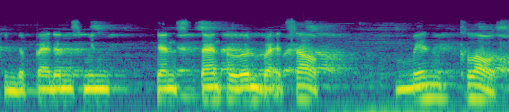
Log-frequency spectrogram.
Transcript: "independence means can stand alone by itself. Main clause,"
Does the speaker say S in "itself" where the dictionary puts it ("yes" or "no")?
yes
